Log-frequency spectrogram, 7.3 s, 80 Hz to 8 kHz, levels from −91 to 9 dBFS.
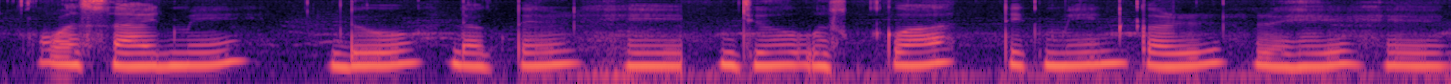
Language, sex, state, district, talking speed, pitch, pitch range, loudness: Hindi, female, Rajasthan, Churu, 100 wpm, 225 Hz, 220-235 Hz, -28 LUFS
